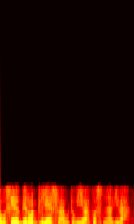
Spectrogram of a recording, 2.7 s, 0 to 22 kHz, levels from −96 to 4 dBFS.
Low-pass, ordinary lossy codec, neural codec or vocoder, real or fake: 3.6 kHz; Opus, 16 kbps; codec, 16 kHz in and 24 kHz out, 0.6 kbps, FocalCodec, streaming, 2048 codes; fake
